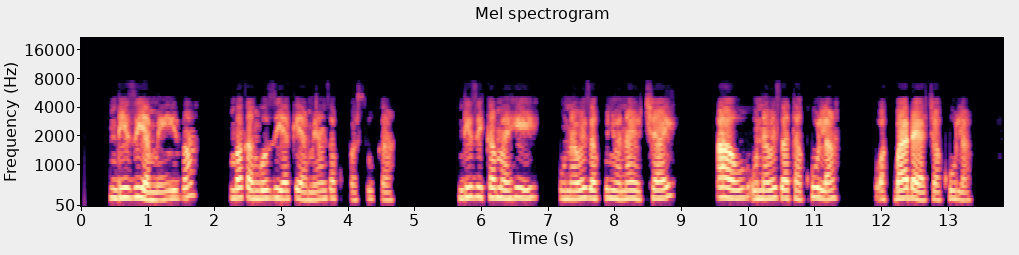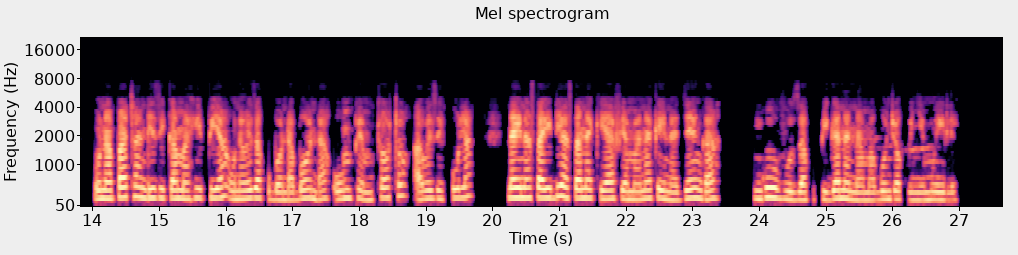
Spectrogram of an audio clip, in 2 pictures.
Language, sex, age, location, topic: Swahili, female, 25-35, Kisumu, agriculture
